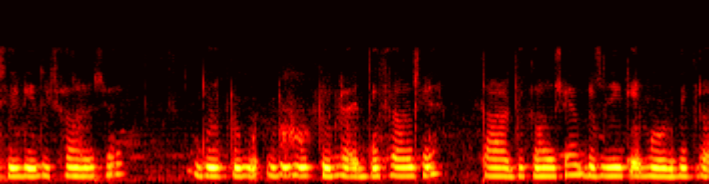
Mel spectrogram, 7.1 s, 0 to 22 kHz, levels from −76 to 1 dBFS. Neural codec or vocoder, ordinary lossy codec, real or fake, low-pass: codec, 16 kHz, 2 kbps, X-Codec, HuBERT features, trained on general audio; none; fake; none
